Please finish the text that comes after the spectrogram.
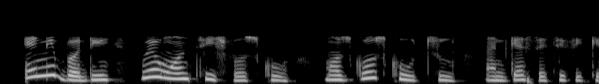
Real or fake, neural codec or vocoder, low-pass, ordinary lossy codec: real; none; 3.6 kHz; none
